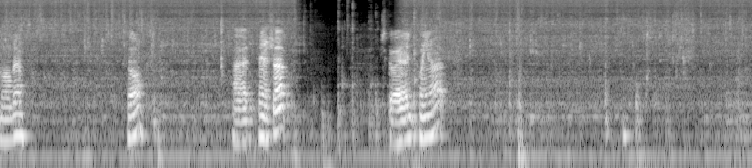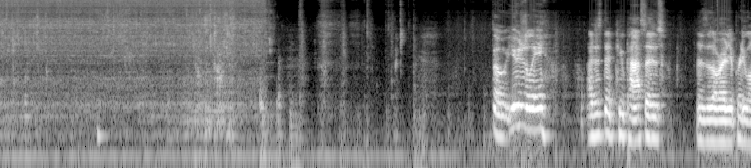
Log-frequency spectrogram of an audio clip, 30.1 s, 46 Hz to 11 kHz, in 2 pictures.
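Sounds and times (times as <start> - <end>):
sink tap running water: 0.0 - 6.2, 7.9 - 20.6.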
